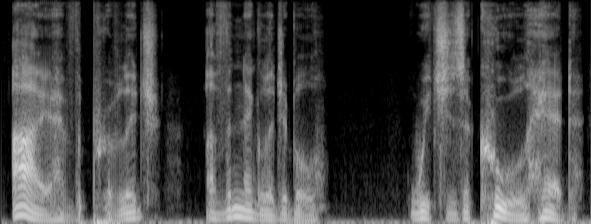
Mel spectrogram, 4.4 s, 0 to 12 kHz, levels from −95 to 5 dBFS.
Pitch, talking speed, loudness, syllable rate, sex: 85 Hz, 150 wpm, -21 LUFS, 5.5 syllables/s, male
